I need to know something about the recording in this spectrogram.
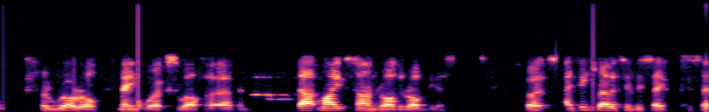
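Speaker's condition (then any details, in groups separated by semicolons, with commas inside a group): No condition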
